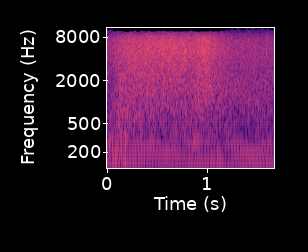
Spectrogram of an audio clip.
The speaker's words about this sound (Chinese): 流水扑面而来，像奔腾的公牛冲向他，挤出肺里的空气，驱赶脑中的意识，将他吞入冰冷的黑暗。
